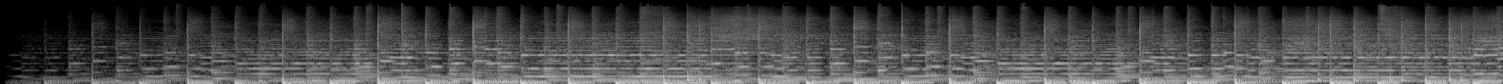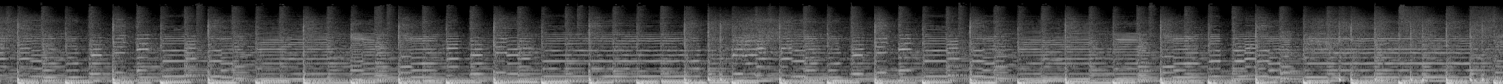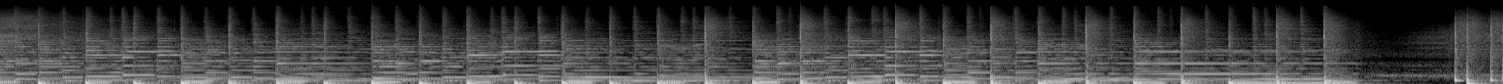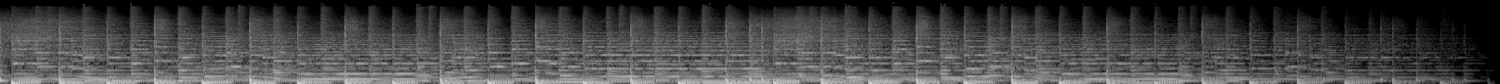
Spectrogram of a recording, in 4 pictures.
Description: Polka, Foxtrott, auch für Parties lustig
